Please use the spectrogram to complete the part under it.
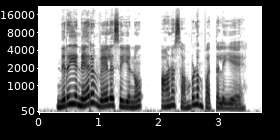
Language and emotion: Tamil, sad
